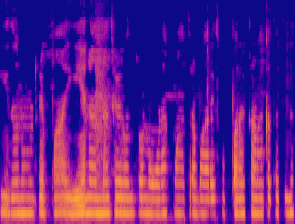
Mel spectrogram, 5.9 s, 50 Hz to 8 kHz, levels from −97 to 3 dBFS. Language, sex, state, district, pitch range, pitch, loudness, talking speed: Kannada, female, Karnataka, Belgaum, 200-205 Hz, 205 Hz, -25 LUFS, 80 wpm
